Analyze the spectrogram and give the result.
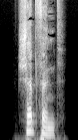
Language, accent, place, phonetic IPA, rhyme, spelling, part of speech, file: German, Germany, Berlin, [ˈʃœp͡fn̩t], -œp͡fn̩t, schöpfend, verb, De-schöpfend.ogg
- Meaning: present participle of schöpfen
